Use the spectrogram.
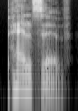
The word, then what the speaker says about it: pensive: were friends next is pensive and the pronunciation is very easy just two syllables and the stress is on that first syllable pensive now if somebody is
